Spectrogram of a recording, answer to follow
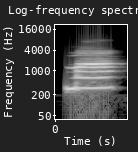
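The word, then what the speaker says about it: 妈: Ton 1, ma, nada pertama, nada 1 itu ma, dia datar kan? Ma, artinya ibu.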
